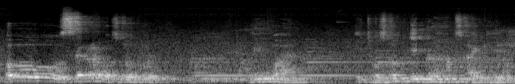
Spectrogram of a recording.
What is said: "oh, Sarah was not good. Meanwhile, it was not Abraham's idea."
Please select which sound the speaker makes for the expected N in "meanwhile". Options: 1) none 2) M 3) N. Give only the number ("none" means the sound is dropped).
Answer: 3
